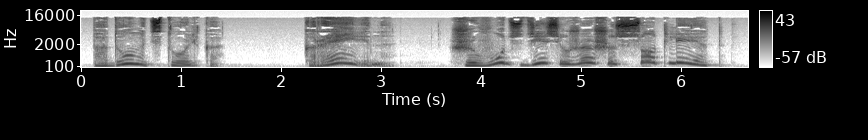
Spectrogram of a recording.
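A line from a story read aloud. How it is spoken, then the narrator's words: Quiet, tender father. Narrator (Russian): отец Колина с неожиданной для самого себя лаской тихо сказал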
